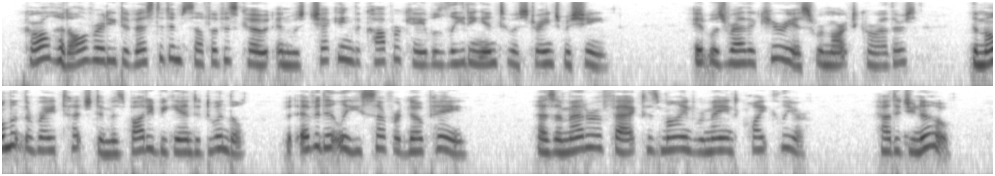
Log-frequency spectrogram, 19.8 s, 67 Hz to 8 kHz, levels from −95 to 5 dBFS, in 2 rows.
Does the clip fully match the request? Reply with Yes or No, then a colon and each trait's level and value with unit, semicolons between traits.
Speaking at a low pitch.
No: very high, 255 Hz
